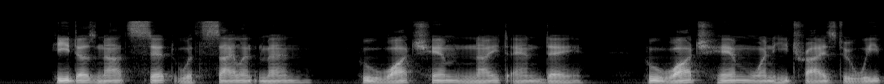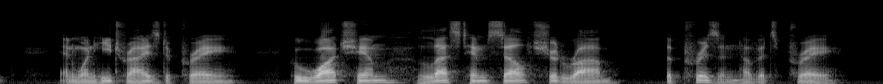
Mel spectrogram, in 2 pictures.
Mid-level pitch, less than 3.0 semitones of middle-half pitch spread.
No: very low, 80 Hz; narrow, 2.4 semitones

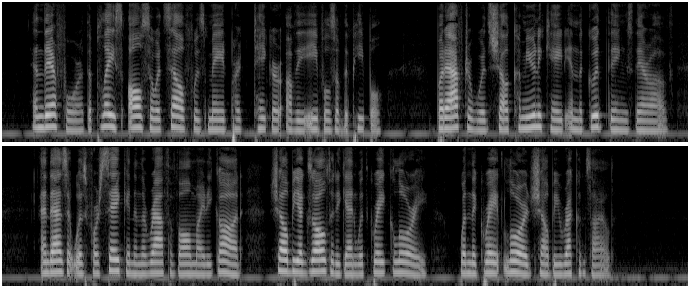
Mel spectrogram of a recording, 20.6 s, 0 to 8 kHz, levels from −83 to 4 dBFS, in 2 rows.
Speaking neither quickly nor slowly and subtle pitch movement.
Yes: average, 145 wpm; narrow, 2.3 semitones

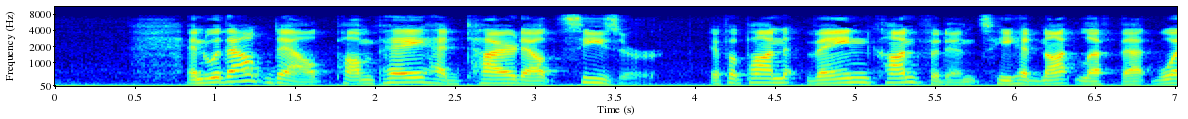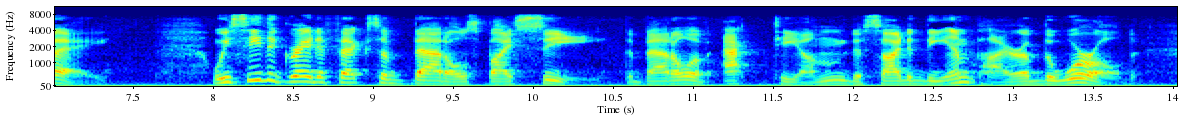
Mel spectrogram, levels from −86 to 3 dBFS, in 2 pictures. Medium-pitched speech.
Yes: medium, 160 Hz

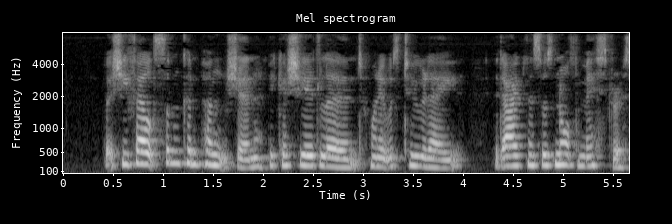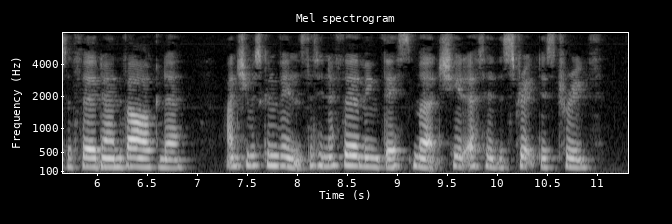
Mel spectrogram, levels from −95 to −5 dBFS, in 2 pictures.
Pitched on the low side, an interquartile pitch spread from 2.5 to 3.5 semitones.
No: high, 200 Hz; average, 3.0 semitones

